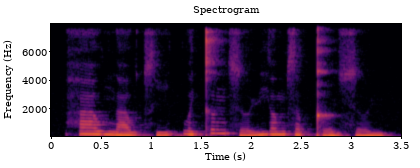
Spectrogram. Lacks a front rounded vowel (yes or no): yes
